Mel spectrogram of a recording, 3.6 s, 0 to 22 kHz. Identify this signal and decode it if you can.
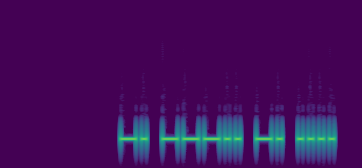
Morse code, heard as a keyed tone, about 23 wpm, 700 Hz. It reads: N8NH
